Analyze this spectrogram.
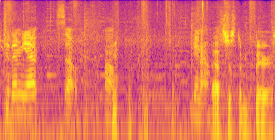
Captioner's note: laughs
